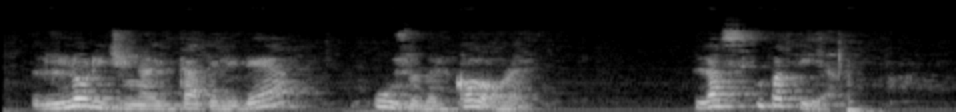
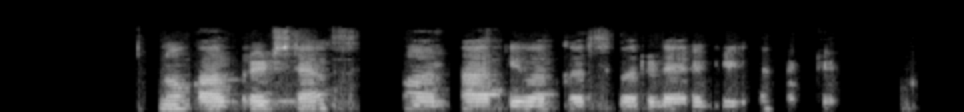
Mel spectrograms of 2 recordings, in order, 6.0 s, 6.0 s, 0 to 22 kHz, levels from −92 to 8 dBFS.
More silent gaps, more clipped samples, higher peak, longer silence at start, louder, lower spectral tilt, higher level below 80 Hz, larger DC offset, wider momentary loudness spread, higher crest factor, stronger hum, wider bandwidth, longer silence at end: second, none vs 2.27-2.52 s, 2.82-2.88 s, 4.85-4.92 s, 5.00-5.11 s; neither; about the same, -4 dBFS vs -4 dBFS; second, 0.2 s vs 1 s; about the same, -23 LUFS vs -21 LUFS; first, -7.5 dB/octave vs -5 dB/octave; first, -48 dBFS vs -68 dBFS; neither; second, 15 LU vs 18 LU; about the same, 20 dB vs 18 dB; neither; about the same, 7.4 kHz vs 7.8 kHz; second, 0.5 s vs 0.8 s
